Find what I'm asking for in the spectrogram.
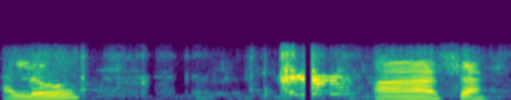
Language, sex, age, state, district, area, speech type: Goan Konkani, female, 45-60, Goa, Murmgao, rural, conversation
